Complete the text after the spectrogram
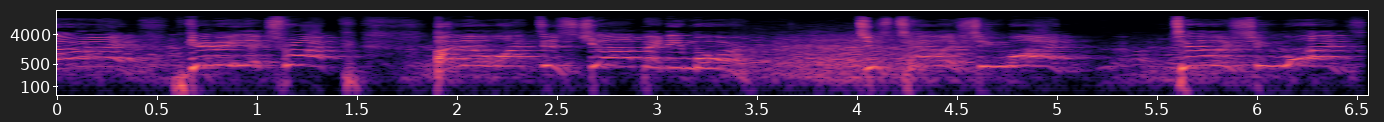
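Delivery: high, shouted panicked pleading; panicked surrender. Retold or imitated. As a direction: beg to quit, voice way up. Imagined terrified self after shooting.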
